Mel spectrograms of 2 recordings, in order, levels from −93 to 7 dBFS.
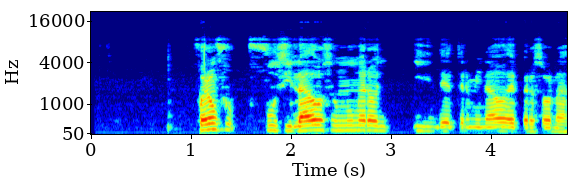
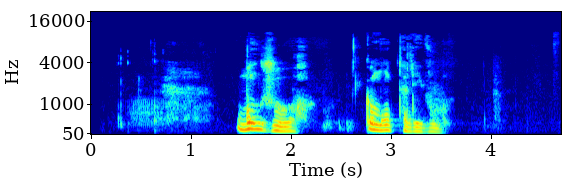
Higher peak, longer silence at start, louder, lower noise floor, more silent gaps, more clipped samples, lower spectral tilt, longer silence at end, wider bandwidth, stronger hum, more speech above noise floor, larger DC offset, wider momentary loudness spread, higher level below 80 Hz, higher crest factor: first, -2 dBFS vs -6 dBFS; first, 1.1 s vs 0.75 s; first, -18 LUFS vs -25 LUFS; second, -69 dBFS vs -75 dBFS; neither; neither; second, -5 dB/octave vs -7.5 dB/octave; second, 0 s vs 1.15 s; about the same, 9.4 kHz vs 10 kHz; neither; about the same, 51 dB vs 51 dB; neither; about the same, 18 LU vs 18 LU; first, -62 dBFS vs -74 dBFS; about the same, 18 dB vs 22 dB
